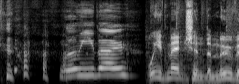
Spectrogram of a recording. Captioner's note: laughs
